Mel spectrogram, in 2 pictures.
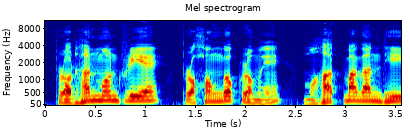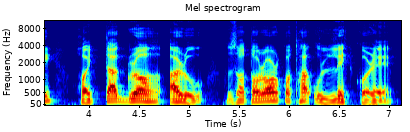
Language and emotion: Assamese, neutral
